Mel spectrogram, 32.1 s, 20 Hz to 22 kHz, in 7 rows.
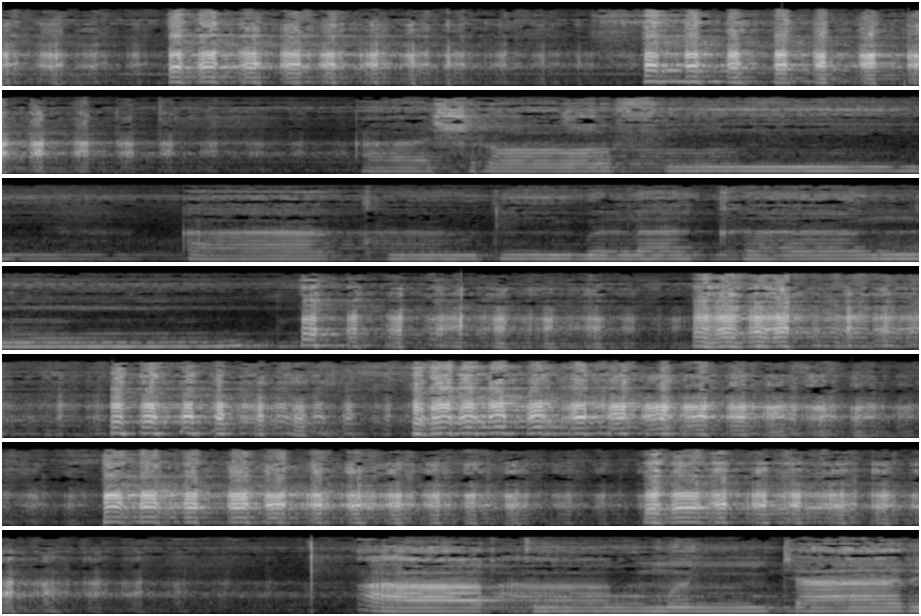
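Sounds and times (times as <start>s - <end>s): woman cackling laughter: 0.0s - 6.1s, 15.2s - 29.0s.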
